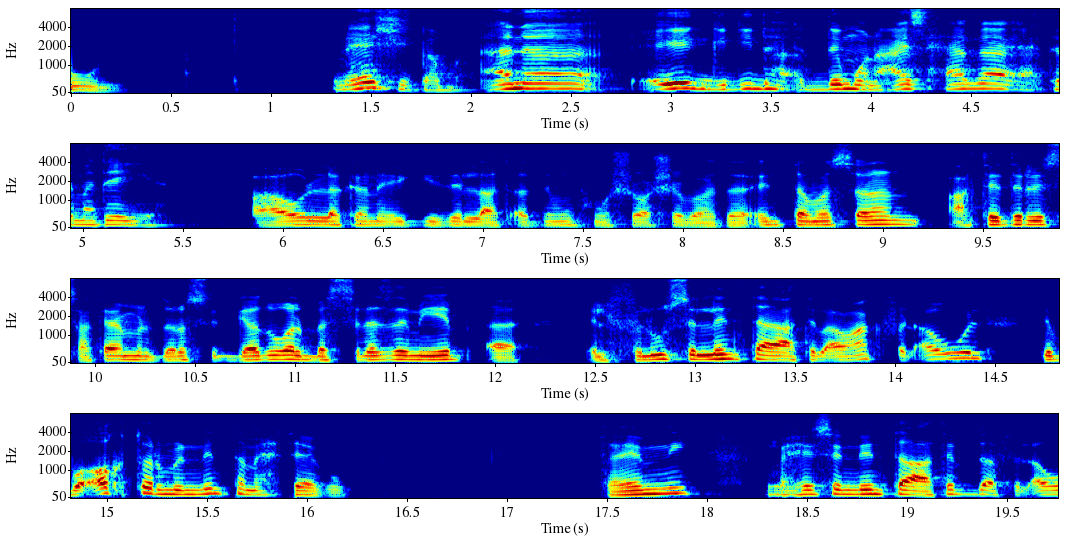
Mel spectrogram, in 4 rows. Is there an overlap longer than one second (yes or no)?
no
